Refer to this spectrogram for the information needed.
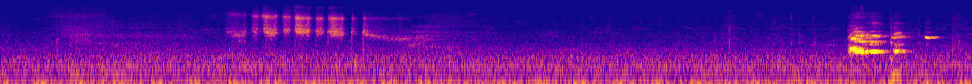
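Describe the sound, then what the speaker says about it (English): Dogs bark and whimper somewhere away from the microphone indoors during a live stream, with a couple of brief, fairly faint bursts against a quiet room background. "my dogs are going nuts"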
